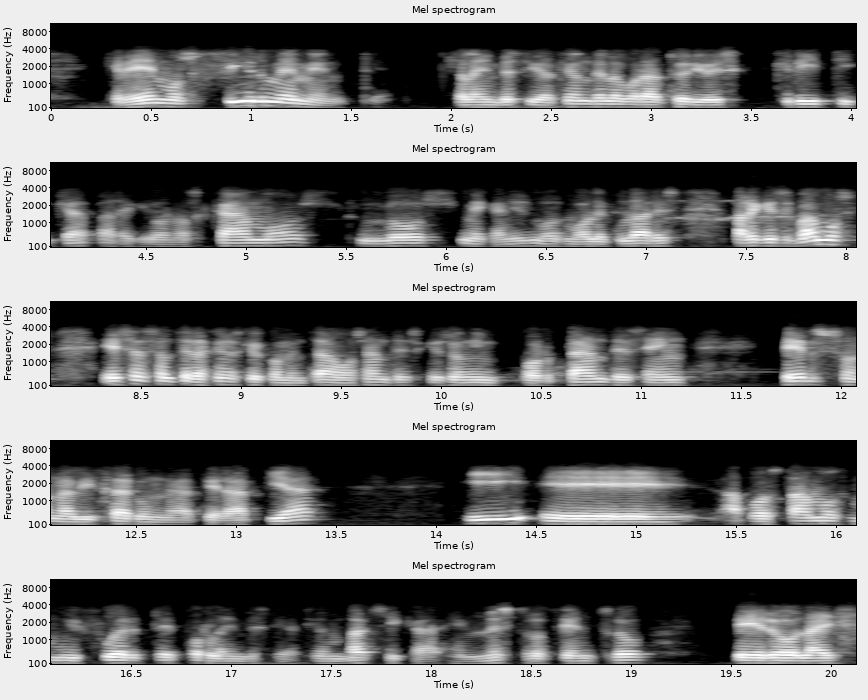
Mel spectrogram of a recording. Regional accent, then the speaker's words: Asturias, Spain; moved away as an adult; also born or lived in United States; now in Salamanca, Spain; Yo, yo soy asturiano, hice mi entrenamiento en Estados Unidos

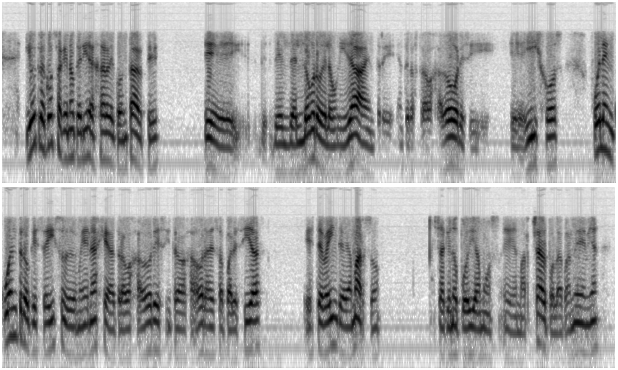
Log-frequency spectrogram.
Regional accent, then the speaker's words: Cinco Saltos, Río Negro, Argentina; born there; Yo nací en Río Negro, en Cinco Saltos

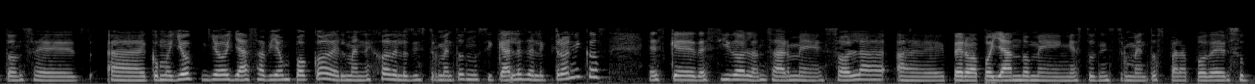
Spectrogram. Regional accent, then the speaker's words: Quito, Pichincha, Ecuador; Sí, yo soy de aquí, de Quito.

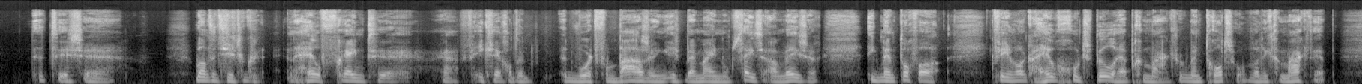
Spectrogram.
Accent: The Hague, South Holland, Netherlands; Ik ben geboren in de Schilderswijk. Maar op mijn tweede ben ik verhuisd naar Moerwijk.

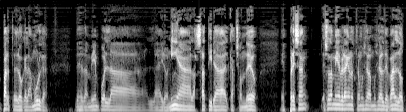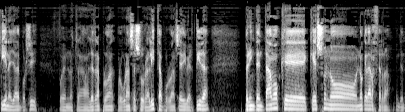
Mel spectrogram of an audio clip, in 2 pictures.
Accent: Zafra, Extremadura, Spain; ninguno somos de Badajoz. Uh-huh. Miguel es de Cádiz, de Conil de la Frontera, Jorge es cacereño y yo soy de Zafra. Y por la vida, pues terminamos todos en Badajoz

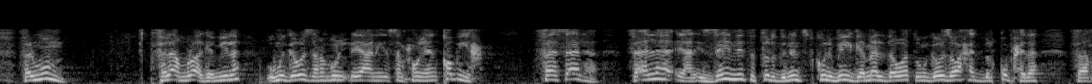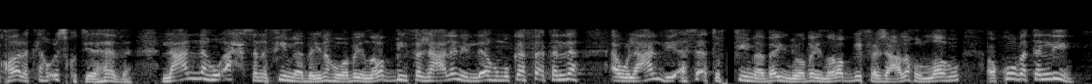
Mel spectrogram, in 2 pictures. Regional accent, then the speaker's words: Egypt; زي ما بيقولوا في المثل المصري عندنا في مصر يقولوا ايه

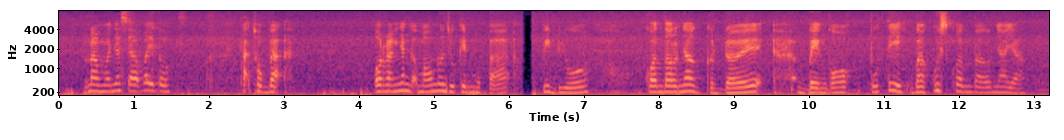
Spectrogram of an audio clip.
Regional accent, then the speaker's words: Java, Indonesia; Aku asli orang Jawa.

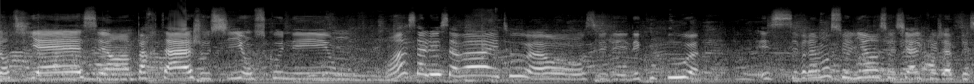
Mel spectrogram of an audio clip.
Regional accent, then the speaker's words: Rouen, Normandy, France; Rouen, Normandie.

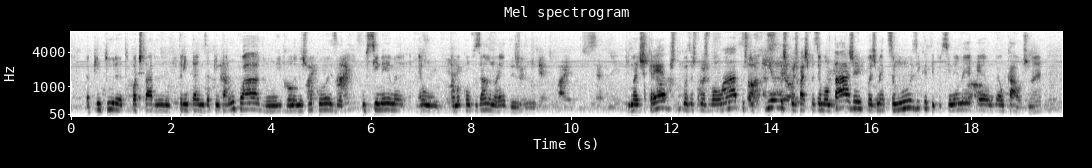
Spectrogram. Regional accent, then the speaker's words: Portugal; also born or lived in United States; Depois eu tive muitos problemas com linguagem, porque nasci nos Estados Unidos.

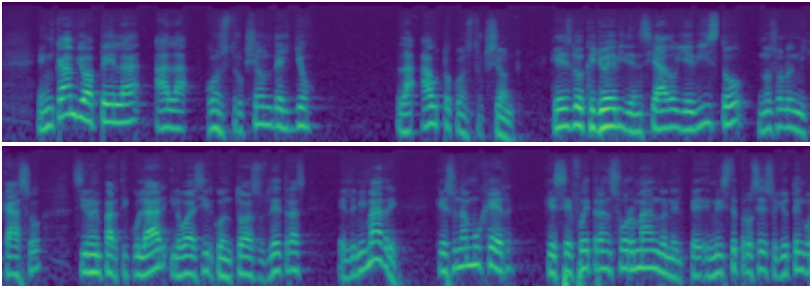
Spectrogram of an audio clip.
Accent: Coyoacán, Mexico City, Mexico; Yo soy indígena de los Pedregales, de Coyoacán, de la Lava del Xitle. Nací en la colonia Jusco, nací aquí, viví aquí hasta la vida adulta.

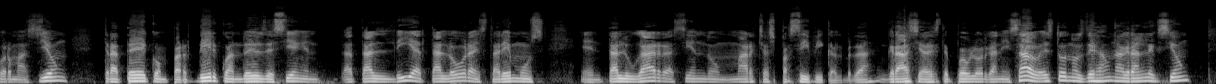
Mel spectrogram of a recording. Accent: Guatemala; now in New Jersey, United States; por aquellos que pues no me sintonizaron al principio. Vivo en Nueva Jersey, soy guatemalteco

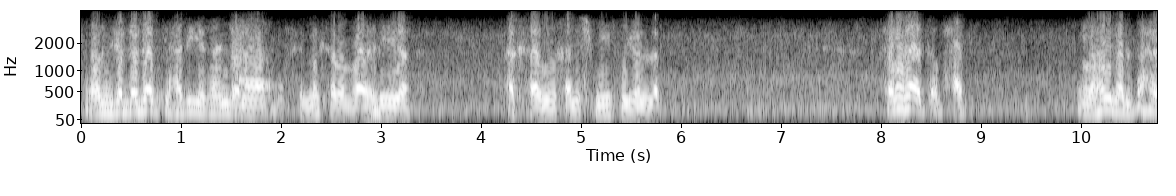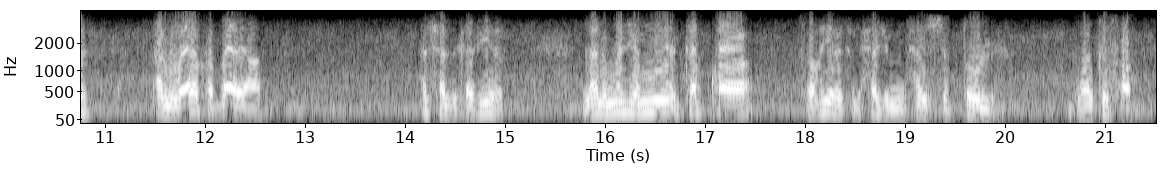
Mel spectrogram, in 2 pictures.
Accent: Syria; وكما يقولون عندنا في الشام بلا طول سيرة

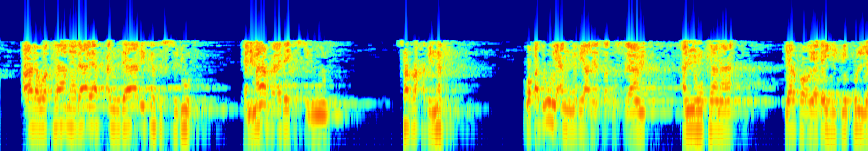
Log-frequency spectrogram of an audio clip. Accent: Saudi Arabia; كما يوجد عندنا في السعودية

